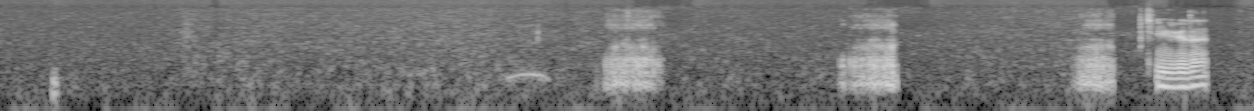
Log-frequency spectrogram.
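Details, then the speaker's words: Dog snoring like a human, a dog stretched out asleep on the floor. "this dog snores like human"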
